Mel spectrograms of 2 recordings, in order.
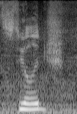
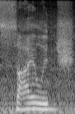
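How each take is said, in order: First: The first syllable sounds like 'sill'. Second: The first syllable sounds like 'sigh'. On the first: The speaker calls it wrong. "not silage" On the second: The speaker calls it right. "It's silage"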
